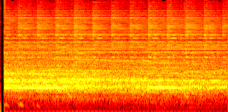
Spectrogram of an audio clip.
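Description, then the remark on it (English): The New York Stock Exchange opening bell on Wall Street, rung by biotech firm Ginkgo Bioworks for its new listing: a loud, continuous bell with rapid, evenly spaced strikes over a crowd cheering and whooping throughout, starting abruptly and holding steady for a few seconds. “The opening bell is sounding. You just heard it there on Wall Street, as John Tuttle just mentioned.”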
